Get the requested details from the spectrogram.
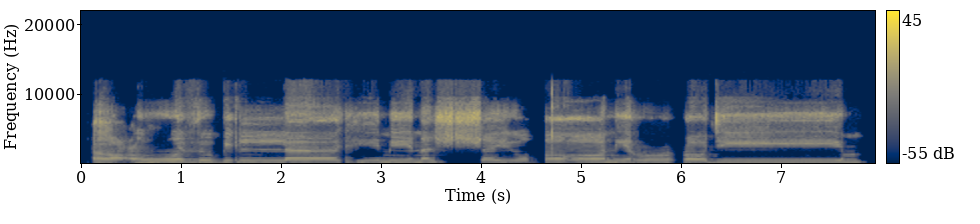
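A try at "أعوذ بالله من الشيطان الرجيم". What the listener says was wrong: Agak turun sedikit. Nirrajim, itu naik. Nirrajim, diturunkan, Bu.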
